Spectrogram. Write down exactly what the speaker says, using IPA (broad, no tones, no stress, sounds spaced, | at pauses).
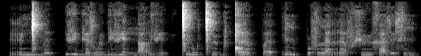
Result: r y ŋ͡ǀ ʏ b e | vʲ e bʲ aː z w yː bʲ a vʲ æ nː aː r vʲ ɛ | ǀ iː w i ǀʰ yː b ʏ ǃ ɛː pː ɛ | ɾ iː pː ə˞ f lː æ r ɛː f ʃ yː x æ z y s i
